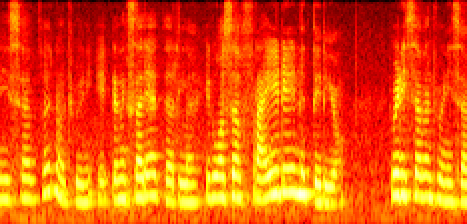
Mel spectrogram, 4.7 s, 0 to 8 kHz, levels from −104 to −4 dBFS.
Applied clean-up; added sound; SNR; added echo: none; none; none; none.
